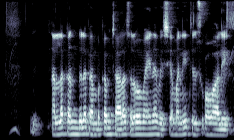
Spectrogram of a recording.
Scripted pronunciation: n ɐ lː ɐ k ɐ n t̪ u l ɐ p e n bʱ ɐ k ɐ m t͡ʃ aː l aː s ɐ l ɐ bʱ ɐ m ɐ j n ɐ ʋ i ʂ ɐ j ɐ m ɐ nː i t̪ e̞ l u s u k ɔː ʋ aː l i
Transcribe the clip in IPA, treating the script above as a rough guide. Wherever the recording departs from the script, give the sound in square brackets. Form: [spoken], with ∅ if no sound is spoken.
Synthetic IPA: n ɐ lː ɐ k ɐ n [d̪] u l ɐ p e [m] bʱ ɐ k ɐ m t͡ʃ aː l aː s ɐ l ɐ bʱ ɐ m ɐ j n ɐ ʋ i ʂ ɐ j ɐ m ɐ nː i t̪ e̞ l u s u k ɔː ʋ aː l i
